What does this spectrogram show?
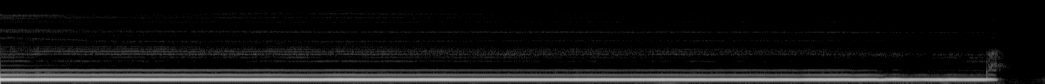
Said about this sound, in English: Hum. Letting your lips part at the end of your hum. And as you hum, feeling that vibration between your lips.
